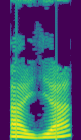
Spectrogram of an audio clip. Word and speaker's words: HAYAH: la bendición de aarón se pronuncia mi nombre con solo dos sílabas a ella yo soy el único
